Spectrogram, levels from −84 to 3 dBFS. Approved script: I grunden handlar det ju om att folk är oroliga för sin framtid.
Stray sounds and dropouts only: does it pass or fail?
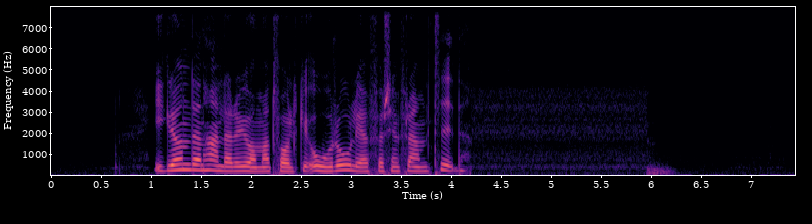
pass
